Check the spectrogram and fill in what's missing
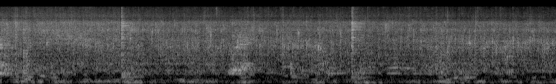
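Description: Squid and tomatoes stirred in a frying pan, a steady close sizzle with a few soft scrapes and knocks from the utensil throughout.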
